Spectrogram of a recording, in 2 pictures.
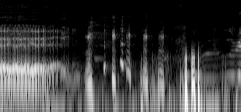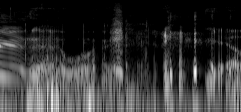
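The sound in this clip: Burping after a hit from a long bong with more than one chamber: a run of deep, croaky belches with gurgling and grunting tones, mixed with people talking.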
